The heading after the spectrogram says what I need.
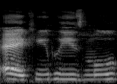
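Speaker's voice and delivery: put-on polite tone. Retelling asking people on the pool table to move: imitating own polite request. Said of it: "I'm being polite".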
